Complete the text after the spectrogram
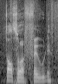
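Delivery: ordinary talk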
